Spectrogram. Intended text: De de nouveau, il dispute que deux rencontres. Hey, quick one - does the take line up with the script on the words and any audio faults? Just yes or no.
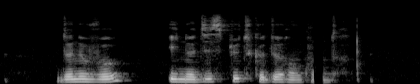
no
